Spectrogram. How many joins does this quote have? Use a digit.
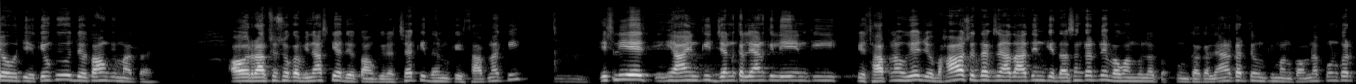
0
